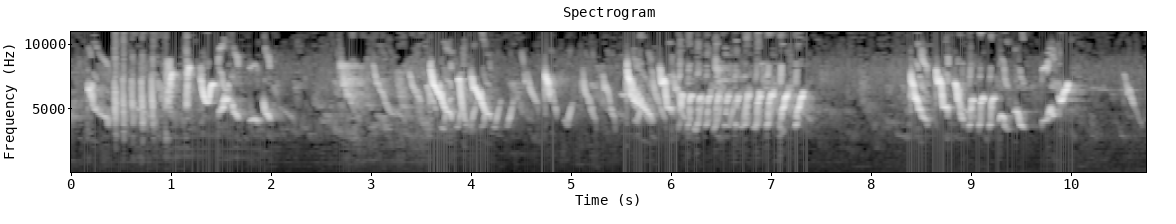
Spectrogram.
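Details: Javan white-eye song used as training material for caged birds: rapid bursts of high, thin, sharply slurred twittering notes in long runs, with a short pause before a final chattering phrase.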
